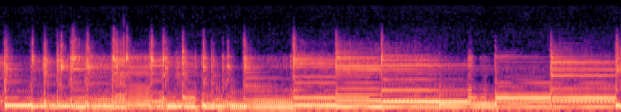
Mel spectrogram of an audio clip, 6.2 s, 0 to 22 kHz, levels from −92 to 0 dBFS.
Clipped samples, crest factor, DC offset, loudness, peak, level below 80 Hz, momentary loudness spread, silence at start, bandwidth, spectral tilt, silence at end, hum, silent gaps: under 0.1%; 12 dB; under 0.1%; -12 LUFS; 0 dBFS; -48 dBFS; 3 LU; 0 s; 7 kHz; -8 dB/octave; 0 s; none; none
